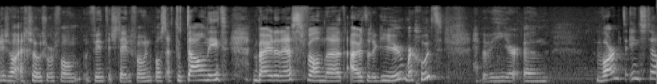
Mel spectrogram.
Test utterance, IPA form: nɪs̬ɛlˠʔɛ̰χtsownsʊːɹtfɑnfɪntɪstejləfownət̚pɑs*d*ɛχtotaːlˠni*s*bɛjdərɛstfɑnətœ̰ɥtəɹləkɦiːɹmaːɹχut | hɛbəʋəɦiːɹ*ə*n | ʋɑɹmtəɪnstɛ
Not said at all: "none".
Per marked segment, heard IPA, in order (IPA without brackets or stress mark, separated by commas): t, t, ə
